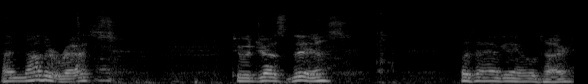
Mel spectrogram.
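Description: Light background noise sits under the voice. The pace is moderate, with ordinary pitch variation. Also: man. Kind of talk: rep counting and casual vlog chat. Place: home room. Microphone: phone near.

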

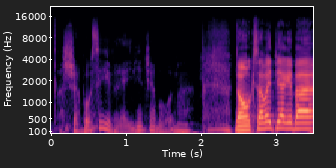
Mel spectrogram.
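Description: A man speaks with a Quebec accent against a quiet background. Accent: Québécois French. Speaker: comedian and podcast co-host; comedian, podcast co-host. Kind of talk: casual chat. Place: studio. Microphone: studio mic.

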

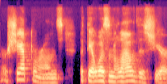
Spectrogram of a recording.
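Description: Her tone is dark and mellow. This woman's pitch shifts in an ordinary way. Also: quiet background. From Illinois. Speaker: synagogue administrator and community volunteer; interviewee. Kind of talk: interview. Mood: warm, reflective. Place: home room. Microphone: video call.

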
